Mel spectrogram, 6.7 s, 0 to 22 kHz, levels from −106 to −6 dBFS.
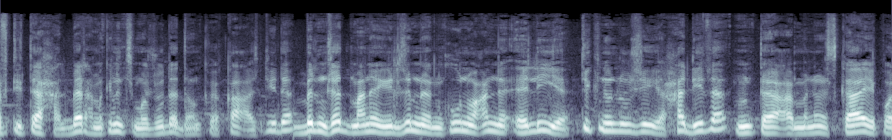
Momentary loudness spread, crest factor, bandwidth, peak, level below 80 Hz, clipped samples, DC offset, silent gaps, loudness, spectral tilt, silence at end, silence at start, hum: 8 LU; 16 dB; 15.5 kHz; 0 dBFS; -66 dBFS; under 0.1%; under 0.1%; none; -18 LUFS; -6.5 dB/octave; 0 s; 0 s; none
